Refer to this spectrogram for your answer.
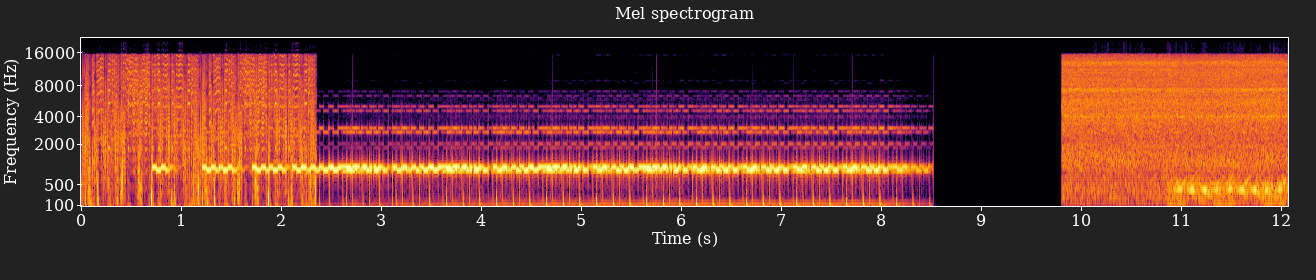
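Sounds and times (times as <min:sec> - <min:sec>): electronic warbling alarm ring: 0:00.4 - 0:08.5.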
